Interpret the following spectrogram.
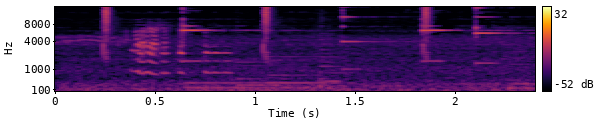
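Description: A tabby cat gives one short, wavering chirp-like meow about half a second in, over background music.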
